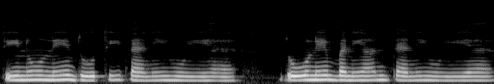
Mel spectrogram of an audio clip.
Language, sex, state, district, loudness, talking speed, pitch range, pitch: Hindi, female, Haryana, Charkhi Dadri, -15 LUFS, 145 wpm, 185-205 Hz, 195 Hz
